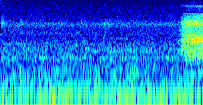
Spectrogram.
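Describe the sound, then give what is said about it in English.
A deep breath drawn in through the mouth: a short, breathy inhale near the end, rising out of a low, steady background hiss. “take a few really, really deep breaths in and out.”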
